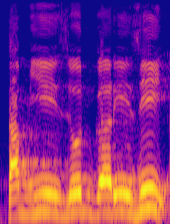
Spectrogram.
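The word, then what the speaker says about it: tamyiz gharizi: Tamyizun garizi, begitu bacanya. Tapi itulah yang disebut dengan tamyiz garizi, ya.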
